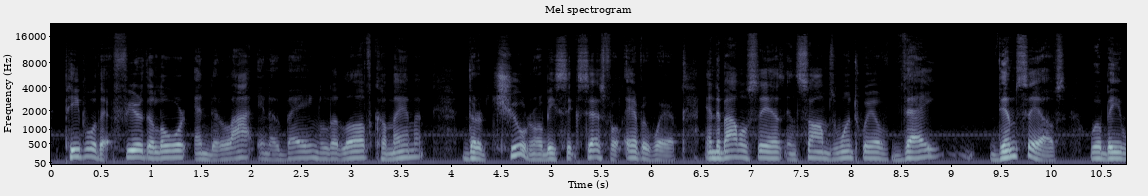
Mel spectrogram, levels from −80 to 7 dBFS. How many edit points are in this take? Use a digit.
2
